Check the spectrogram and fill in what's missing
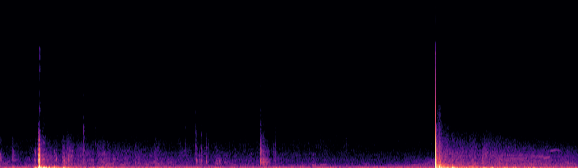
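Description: Fireworks shells burst at the Omagari fireworks festival in Japan, two sharp loud booms several seconds apart, each trailing into crackling and rumbling echoes against a quiet night background.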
